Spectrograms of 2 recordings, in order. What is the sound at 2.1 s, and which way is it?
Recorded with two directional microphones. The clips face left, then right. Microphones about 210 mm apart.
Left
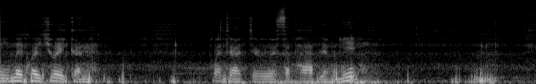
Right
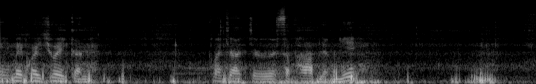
Speech, 15° left (ahead or behind).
